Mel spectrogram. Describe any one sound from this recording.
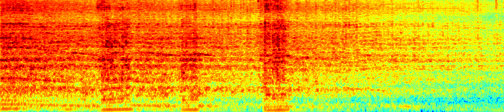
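A tractor engine rumbles steadily nearby, with louder bursts, then fades.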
